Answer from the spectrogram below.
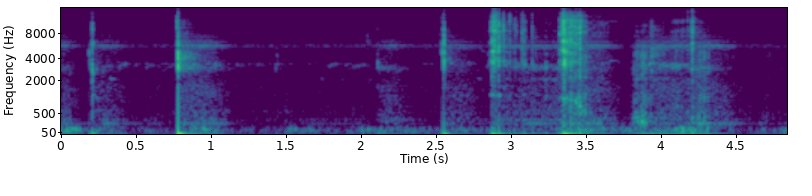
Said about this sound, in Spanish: Esto no se chupa, esto es un chito. Pero vamos a saber a qué sabe por afuera. Ay, mordiéndolo no sabemos a qué sabe. Me dijiste no lo muerdes y tú lo estás mordiendo. No estoy mordiendo. Escuché el crash, crash.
